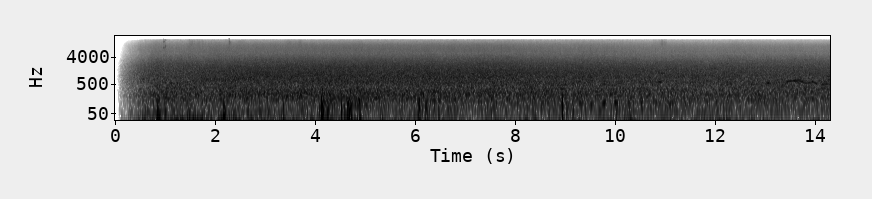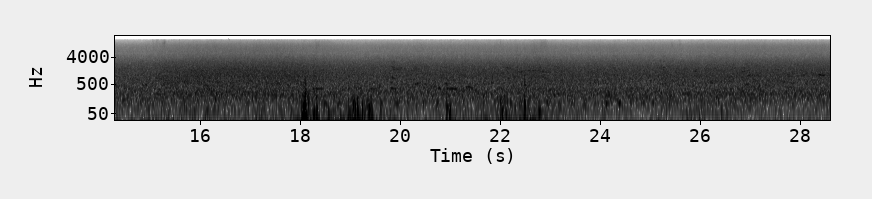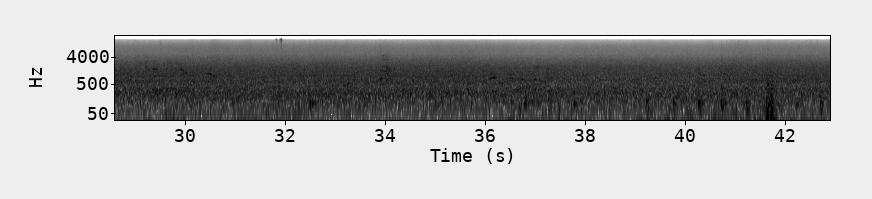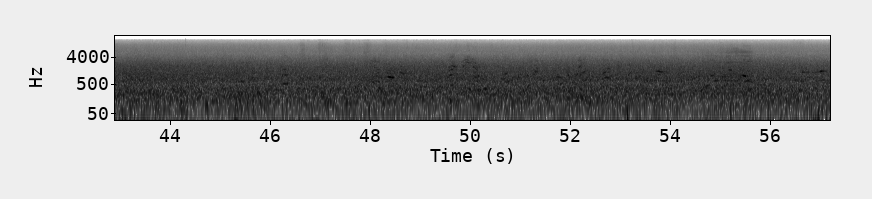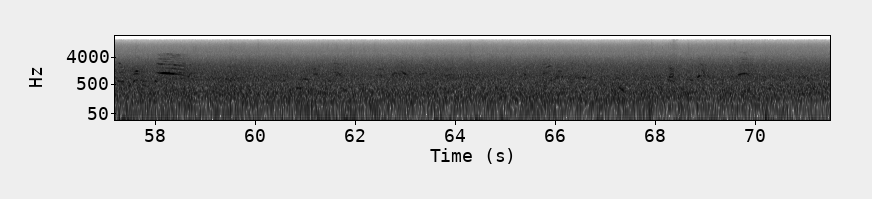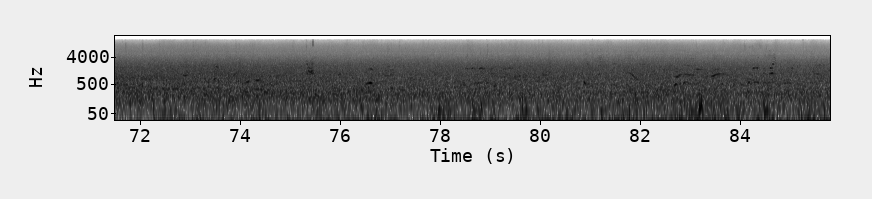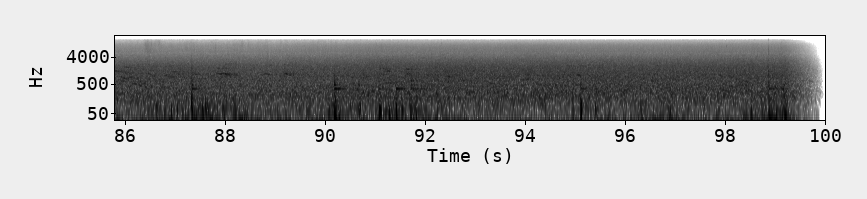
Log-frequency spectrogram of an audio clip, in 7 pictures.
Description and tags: Kids at River
Strolling the park with the H4N.
kids, park, people, river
